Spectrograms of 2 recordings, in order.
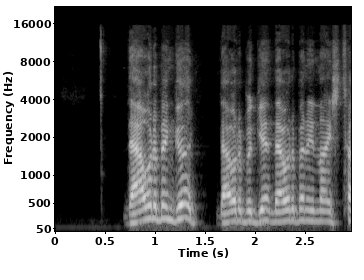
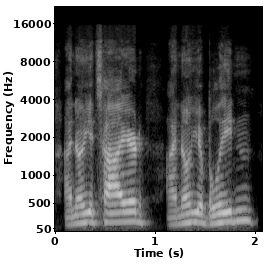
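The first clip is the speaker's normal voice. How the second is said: ordinary talk, nothing marked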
